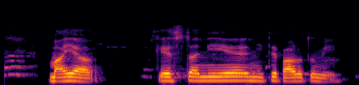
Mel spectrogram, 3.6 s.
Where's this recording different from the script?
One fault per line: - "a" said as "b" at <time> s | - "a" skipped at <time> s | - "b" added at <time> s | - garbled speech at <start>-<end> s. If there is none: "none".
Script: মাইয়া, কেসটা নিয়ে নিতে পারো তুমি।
none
